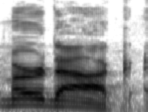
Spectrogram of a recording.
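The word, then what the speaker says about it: Murdaugh: He did say he was saying Murdoch, and apparently that's how the people in South Carolina pronounce his name.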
